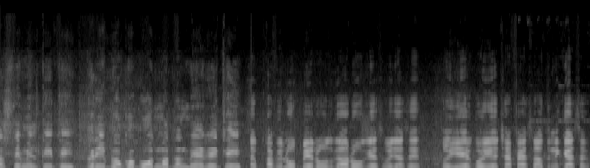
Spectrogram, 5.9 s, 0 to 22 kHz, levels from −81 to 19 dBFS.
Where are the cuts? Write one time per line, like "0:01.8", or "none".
0:00.8
0:02.5
0:04.2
